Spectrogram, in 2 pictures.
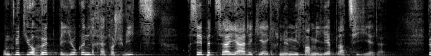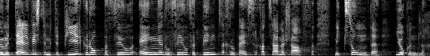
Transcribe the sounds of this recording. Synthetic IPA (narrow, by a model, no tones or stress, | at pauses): ʊndmɪtyəoɦʏtb̥ɪjuːɡəntlɪχəfɔʃʋit͡s | sɪbət͡sæjæːɾiɡ̥iɛɪɡəntlɪxnʏmifɑmiliəplɑt͡siːəɾə̰ | ʋɪlmətɛɪlʋiːsd̥̪əmɪtdəɾpʰiːɾɡɾʊpːəfɪlɛŋːəɾʊfɪlfəɾb̥ɪntlɪχəɾʊb̥ɛsːəɾχɑt͡sæməʃɑfə | mɪt̚ksʊndə | juːɡəntlɪχə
